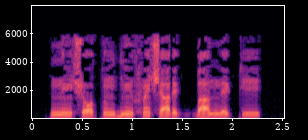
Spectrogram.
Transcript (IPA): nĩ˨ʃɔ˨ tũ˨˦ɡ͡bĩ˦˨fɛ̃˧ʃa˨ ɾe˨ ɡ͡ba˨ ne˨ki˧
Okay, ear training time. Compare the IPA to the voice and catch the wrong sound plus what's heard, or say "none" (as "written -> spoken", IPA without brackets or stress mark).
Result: none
